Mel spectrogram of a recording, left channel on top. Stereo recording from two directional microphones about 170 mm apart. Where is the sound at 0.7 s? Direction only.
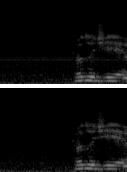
10° left (ahead or behind).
